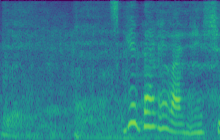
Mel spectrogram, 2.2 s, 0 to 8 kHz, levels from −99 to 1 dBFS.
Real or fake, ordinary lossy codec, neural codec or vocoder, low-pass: fake; none; codec, 16 kHz, 2 kbps, FunCodec, trained on LibriTTS, 25 frames a second; none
